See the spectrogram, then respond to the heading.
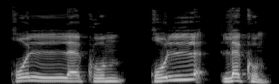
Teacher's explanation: Avec maintenant assimilation, vous avez qul lakum, qul lakum. Là, on assimile le lam avec la lettre lam. Ça donne qul lakum.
